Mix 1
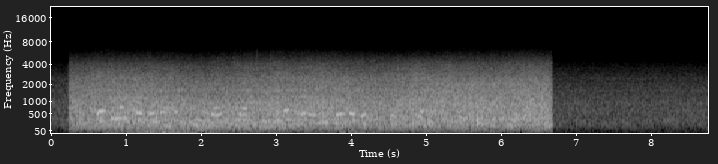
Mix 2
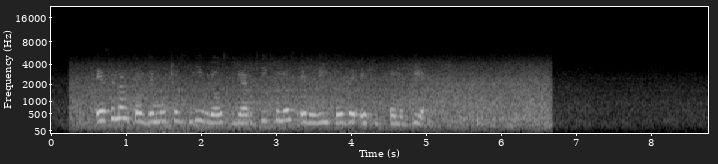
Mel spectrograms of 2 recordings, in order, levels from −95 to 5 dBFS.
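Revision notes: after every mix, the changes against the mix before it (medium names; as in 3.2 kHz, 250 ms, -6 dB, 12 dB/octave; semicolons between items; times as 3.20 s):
speech +5.5 dB; background -10.5 dB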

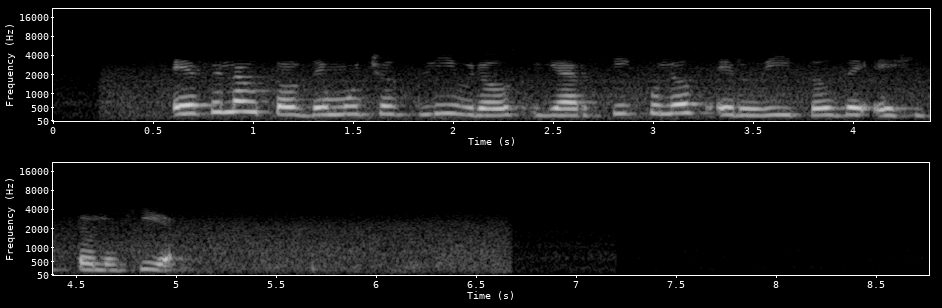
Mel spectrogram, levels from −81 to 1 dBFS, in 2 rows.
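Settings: speech: add peaking EQ 980 Hz +12 dB 0.42 oct; background -11.0 dB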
